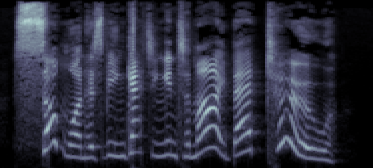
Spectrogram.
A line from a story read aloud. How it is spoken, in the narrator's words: each one cried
